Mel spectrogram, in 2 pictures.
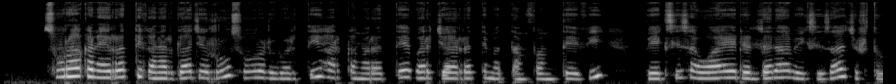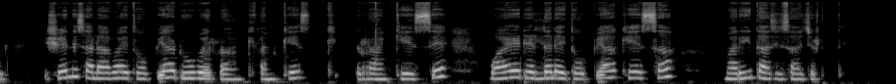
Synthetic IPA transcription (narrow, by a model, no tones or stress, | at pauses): suːɾaːkɐnɐɪrːɐt̪ːɪkɐnɐɾɡaːd͡ʒɪrːʊsuːɾɐd̪ʊbɐɾt̪iːɦɐɾkɐmɐɾɐt̪ːe̞ːbɐɾd͡ʒaːɪrːɐt̪ːɪmɐt̪ʼːɐmfɐmt̪e̞ːfɪ | b̥e̞ːksɪsɐwaːʔe̞ːd̪ɐld̪ɐlaːbe̞ːksɪs̬aːd͡ʒɪɾt̪uːᶑ̪ɐ̥ | ʔɪʃeːnːɪsɐlaːbaːɪt̪jo̞ːpʼːɪjaːd̪uːbɐɪrːaːɐŋː | ɪrːaːŋke̞ːsːe̞ː | waːʔe̞ːd̪ɐld̪ɐlɐɪt̪o̞ːpʼːɪ̰jaːkʰe̞ːsːaː | mɐɾiːt̪aːs̬ɪsaːd͡ʒɪɾt̪ɛ̥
